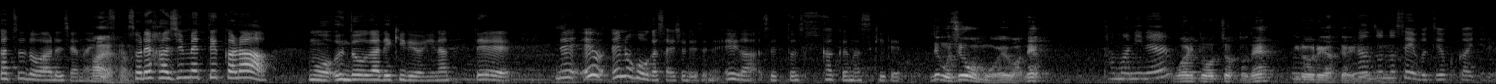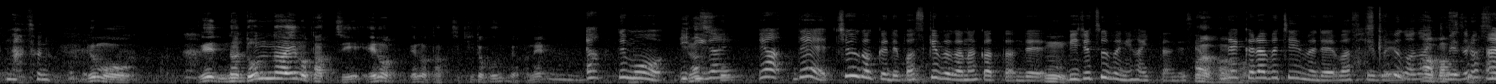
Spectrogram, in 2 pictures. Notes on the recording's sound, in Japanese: LIVE前にこっそりと会場で収録した回です。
